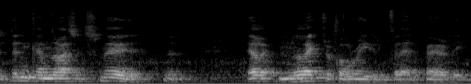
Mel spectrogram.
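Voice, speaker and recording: Over noticeable background noise and audible room echo, a man with a New Zealand accent speaks in a fairly high voice. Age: 90s. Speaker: war veteran. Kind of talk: talk to an audience. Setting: museum hall with audience. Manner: halting.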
